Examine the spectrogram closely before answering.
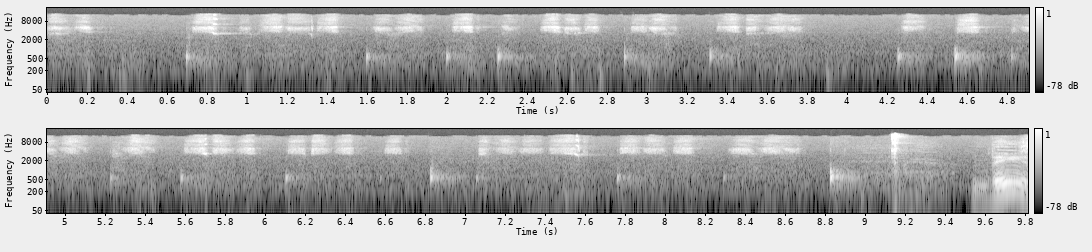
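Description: A marker squeaks in short strokes on a whiteboard.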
